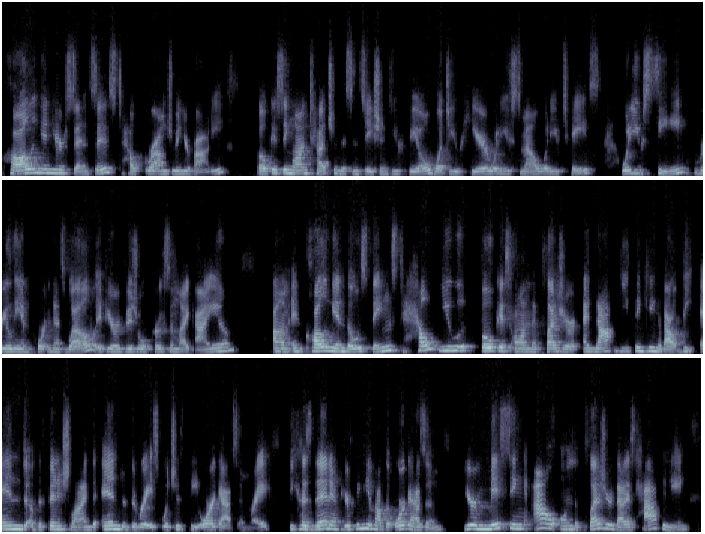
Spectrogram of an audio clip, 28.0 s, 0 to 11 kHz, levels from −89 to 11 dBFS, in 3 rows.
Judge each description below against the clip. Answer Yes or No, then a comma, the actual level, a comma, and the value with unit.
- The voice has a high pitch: Yes, high, 195 Hz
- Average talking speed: No, fast, 210 wpm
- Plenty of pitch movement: No, average, 3.6 semitones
